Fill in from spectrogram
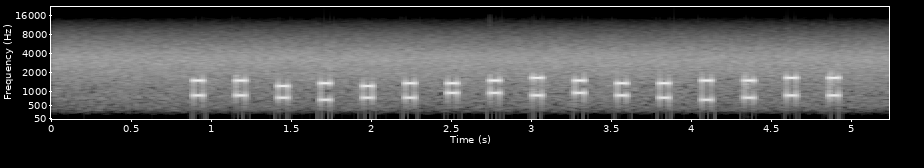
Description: DTMF, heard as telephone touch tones, dialled by machine, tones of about 60 ms. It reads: 9942450#C#8536CC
